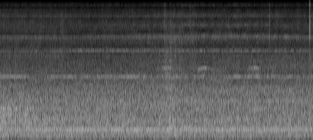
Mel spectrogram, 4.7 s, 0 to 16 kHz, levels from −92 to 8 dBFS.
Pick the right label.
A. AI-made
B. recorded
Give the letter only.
A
